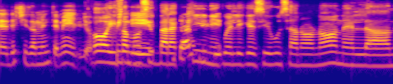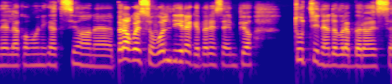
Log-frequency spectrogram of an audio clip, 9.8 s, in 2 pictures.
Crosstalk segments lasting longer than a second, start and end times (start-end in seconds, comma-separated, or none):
1.1-2.8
